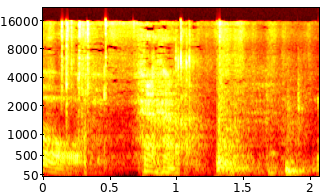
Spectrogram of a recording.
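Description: A man's voice: a loud startled exclamation falling in pitch, then short bursts of laughter.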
